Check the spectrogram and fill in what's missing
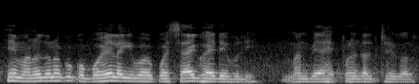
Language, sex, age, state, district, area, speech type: Assamese, male, 18-30, Assam, Tinsukia, urban, spontaneous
